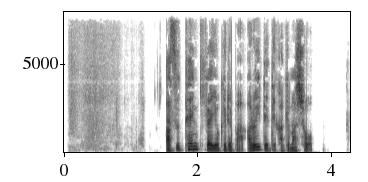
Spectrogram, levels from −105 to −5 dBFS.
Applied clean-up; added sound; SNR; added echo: none; none; none; none.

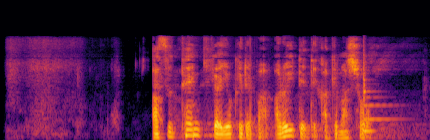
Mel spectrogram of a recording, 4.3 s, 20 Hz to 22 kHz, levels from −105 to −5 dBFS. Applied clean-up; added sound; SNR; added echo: none; Percussion; 7 dB; reverberation time 1.0 s.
